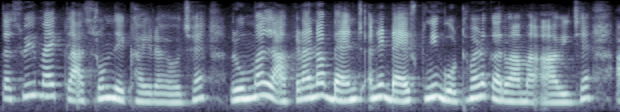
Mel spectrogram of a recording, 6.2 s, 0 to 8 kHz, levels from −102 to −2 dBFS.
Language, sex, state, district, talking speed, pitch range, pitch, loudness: Gujarati, female, Gujarat, Valsad, 175 wpm, 210-270 Hz, 245 Hz, -15 LUFS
